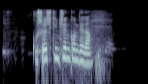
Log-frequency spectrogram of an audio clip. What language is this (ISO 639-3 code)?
chm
